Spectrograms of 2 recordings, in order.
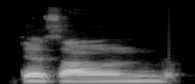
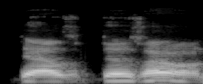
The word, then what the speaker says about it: DAZN: Devin Haney Regis Prograis DAZN pay-per-view. Did you know that DAZN rhymes with calzone? Calzone? Calzone. Calzone. DAZN rhymes with calzone.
